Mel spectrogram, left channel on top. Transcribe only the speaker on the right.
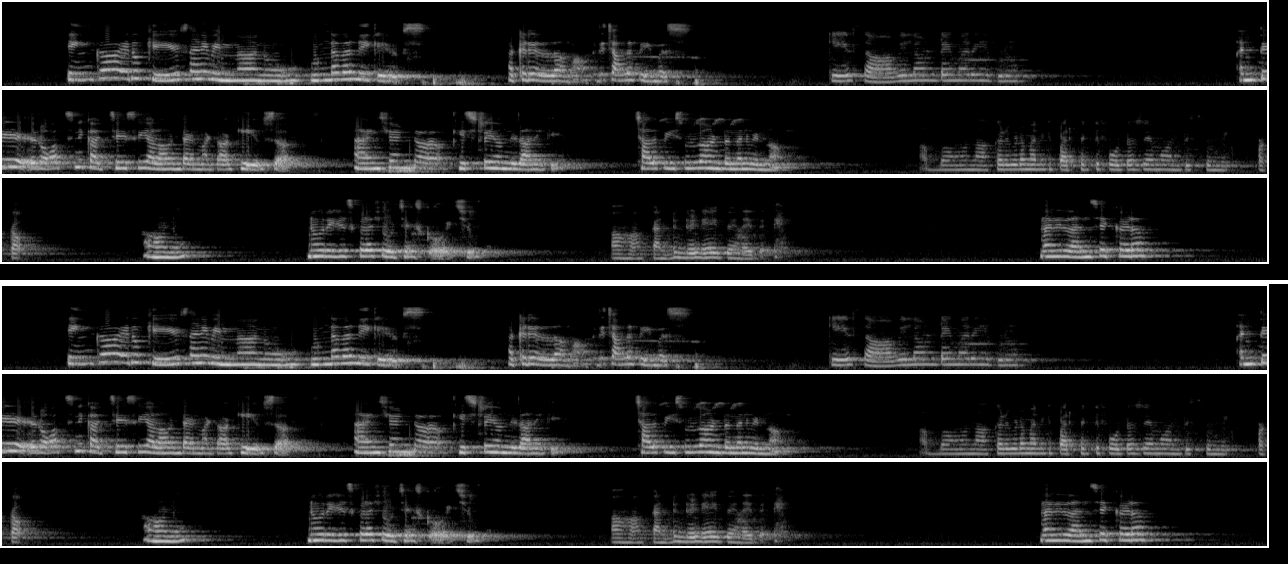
కవ్స్ స అవి ఇలా ఉంటాయి మరి ఇప్పుడు
అబ్బా నా అక్కడ కూడా మనకి పర్ఫెక్ట్ ఫొటోస్ ఏమో అనిపిస్తుంది పక్కా
ఆహా కంటెంట్ రెడి అయిపోయింది అయితే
